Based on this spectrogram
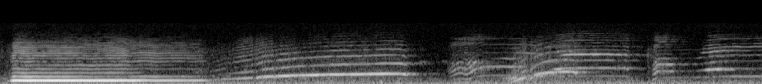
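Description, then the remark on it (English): A ship's siren blares a loud, low, steady horn tone for about two seconds, then its pitch slides upward and wavers through several bending, bleating swells. “Sound our siren, Chief.”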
